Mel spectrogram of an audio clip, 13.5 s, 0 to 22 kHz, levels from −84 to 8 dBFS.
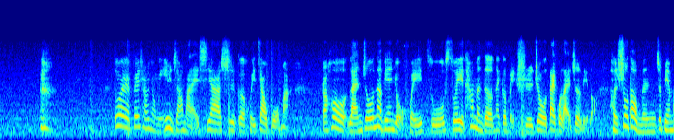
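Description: Nothing stood out on listening to this speech, which comes through a call path whose audio stops at about 8 kHz.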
